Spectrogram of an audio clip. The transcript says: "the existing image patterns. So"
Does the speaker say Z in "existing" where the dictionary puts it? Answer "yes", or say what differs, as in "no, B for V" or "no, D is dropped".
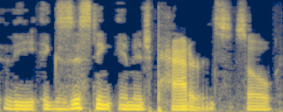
yes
